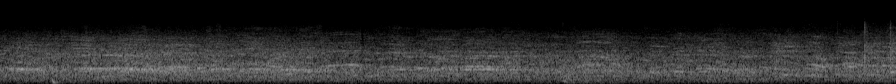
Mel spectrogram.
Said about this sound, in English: Both wrestlers now back at the ringside area. Bigelow now stomping Taz.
